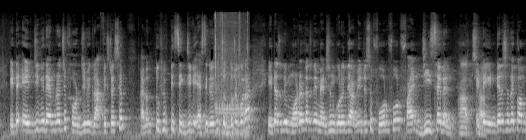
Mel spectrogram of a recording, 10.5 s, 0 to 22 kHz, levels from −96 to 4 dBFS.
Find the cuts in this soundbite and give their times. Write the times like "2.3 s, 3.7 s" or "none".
4.7 s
